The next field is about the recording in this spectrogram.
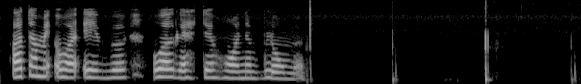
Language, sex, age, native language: Icelandic, female, 12, Icelandic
